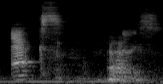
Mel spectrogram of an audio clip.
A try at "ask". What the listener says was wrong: No, you're saying acts.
